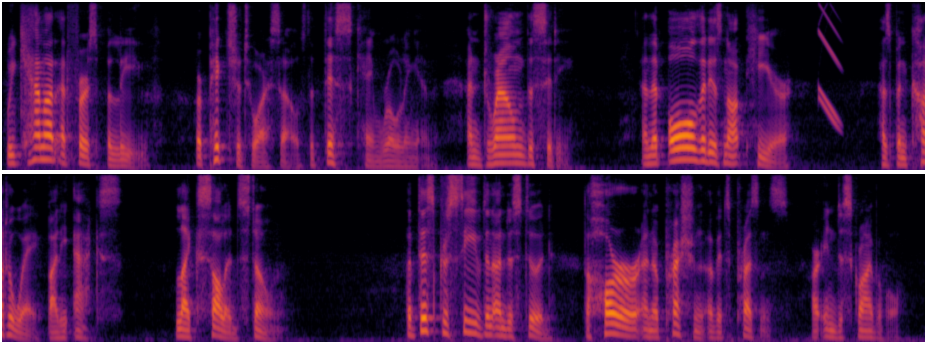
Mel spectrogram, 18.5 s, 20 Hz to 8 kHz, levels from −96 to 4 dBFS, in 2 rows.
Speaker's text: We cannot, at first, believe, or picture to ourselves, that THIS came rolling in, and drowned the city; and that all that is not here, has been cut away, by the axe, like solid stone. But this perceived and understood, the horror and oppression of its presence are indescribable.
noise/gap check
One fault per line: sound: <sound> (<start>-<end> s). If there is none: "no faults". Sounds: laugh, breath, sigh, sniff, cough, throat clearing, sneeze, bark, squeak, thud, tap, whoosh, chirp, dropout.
sound: chirp (8.2-8.4 s)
